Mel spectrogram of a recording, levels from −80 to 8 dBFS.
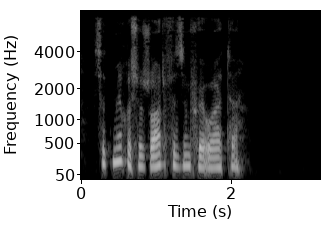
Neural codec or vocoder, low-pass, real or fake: none; 7.2 kHz; real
